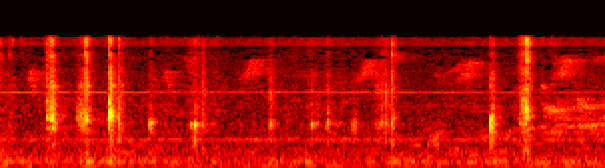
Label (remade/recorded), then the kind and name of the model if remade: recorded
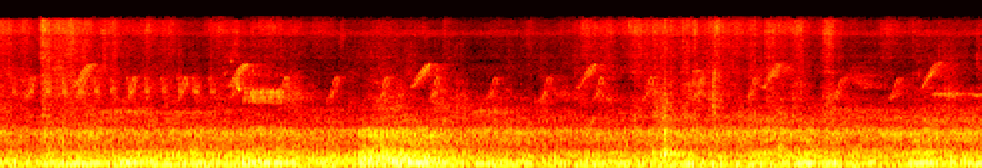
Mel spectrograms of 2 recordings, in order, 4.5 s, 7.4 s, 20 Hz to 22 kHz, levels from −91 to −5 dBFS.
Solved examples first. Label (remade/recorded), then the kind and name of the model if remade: recorded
